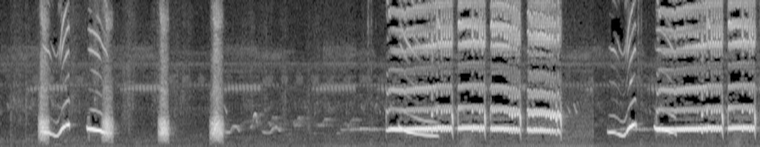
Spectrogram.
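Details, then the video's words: Female laughingthrush giving her "ro ro" call to rouse a male: loud, rich whistled notes, some sliding down or looping, then a burst of several even, harmonic notes in quick succession. The recording is clean. "Khướu mái ro ro kích trống nhanh căng lửa"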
